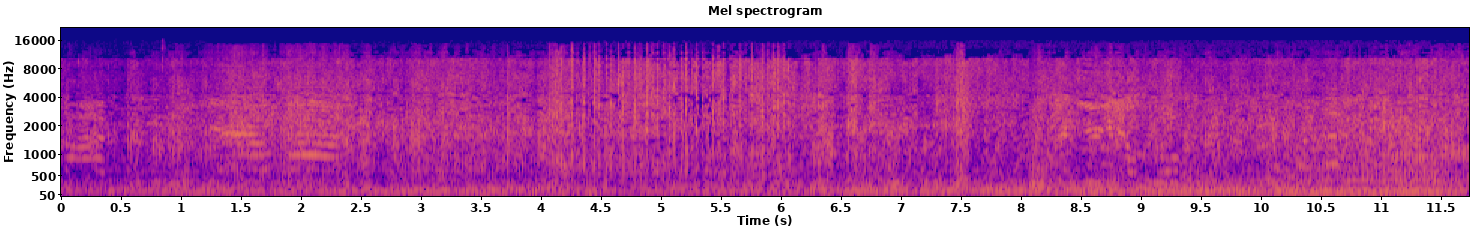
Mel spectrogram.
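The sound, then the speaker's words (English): Motorbike engines of youths on motorbikes attacking police in Croxteth roar and rev steadily for several seconds, loud, with muffled voices mixed into the noisy outdoor commotion. “If we take a quick look on YouTube and I type in simply Croxteth, underneath Ross Kemp's gang special is a link to a video taken just a few months ago of youths on motorbikes attacking police just a short distance from where Rhys was shot.”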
